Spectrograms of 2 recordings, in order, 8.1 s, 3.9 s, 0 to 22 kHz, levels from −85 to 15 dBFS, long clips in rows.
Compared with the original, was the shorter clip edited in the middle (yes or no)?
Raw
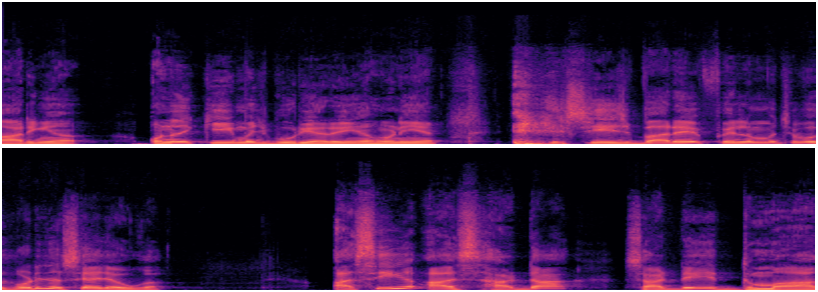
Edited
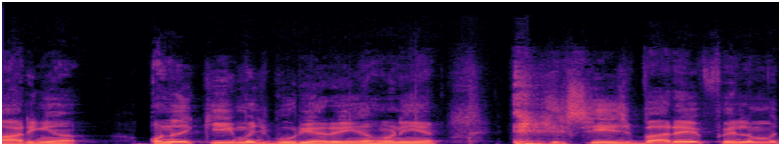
no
